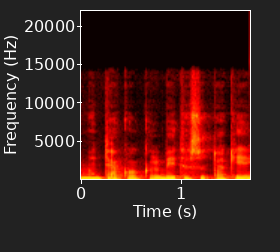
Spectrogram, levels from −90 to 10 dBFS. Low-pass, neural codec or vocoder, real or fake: 14.4 kHz; codec, 44.1 kHz, 2.6 kbps, SNAC; fake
